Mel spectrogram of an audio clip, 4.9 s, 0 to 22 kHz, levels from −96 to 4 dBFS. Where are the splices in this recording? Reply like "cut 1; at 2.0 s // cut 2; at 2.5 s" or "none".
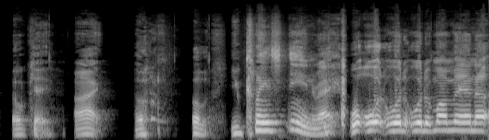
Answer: cut 1; at 3.4 s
